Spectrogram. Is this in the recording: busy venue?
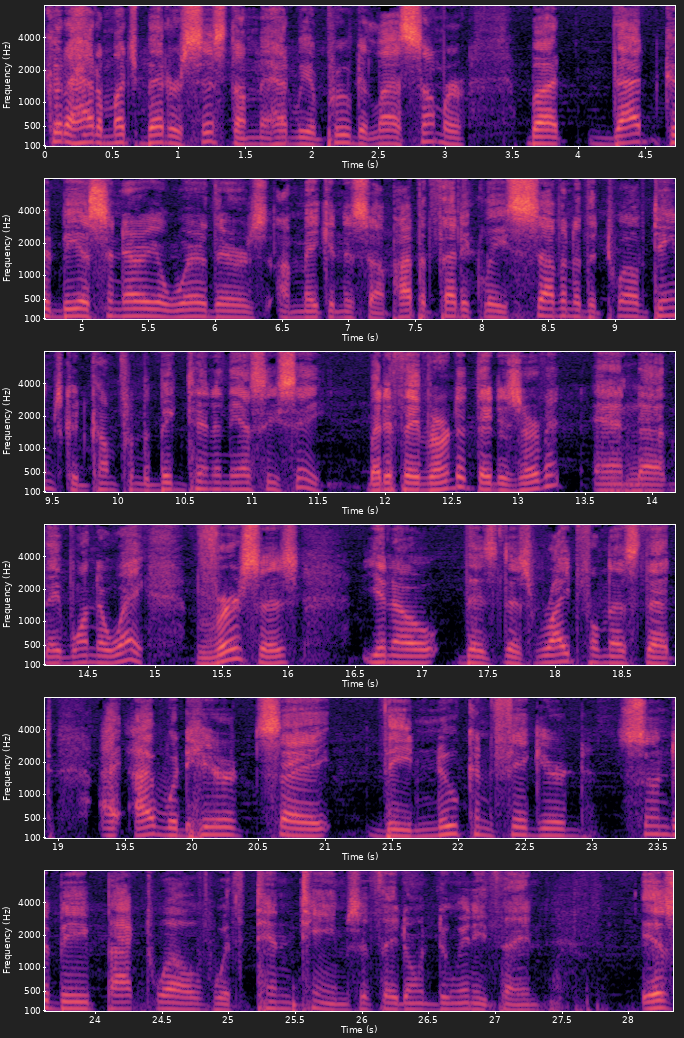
yes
